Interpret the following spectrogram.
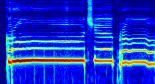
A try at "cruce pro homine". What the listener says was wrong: There you go. You just got a little high at the end, but you got it. It was the homine got a little high.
